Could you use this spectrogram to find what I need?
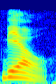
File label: "bhiau4", taiwanese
